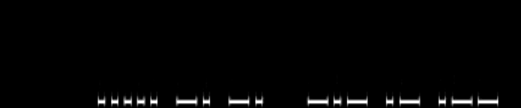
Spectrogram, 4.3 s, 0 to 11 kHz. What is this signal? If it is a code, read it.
Morse code, heard as a keyed tone, about 22 wpm, 700 Hz. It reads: 5NN KAW
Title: Ontario QSO Party Exchange 22wpm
